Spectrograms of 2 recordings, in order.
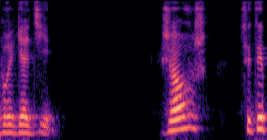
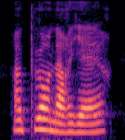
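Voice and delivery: ordinary delivery, nothing marked

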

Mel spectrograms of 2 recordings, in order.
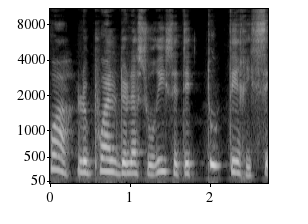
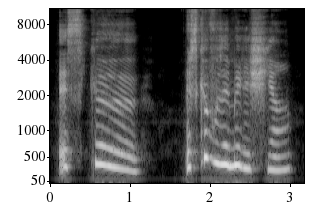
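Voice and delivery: higher, louder hurried stammer; flustered stammer; 8 semitones higher, 6 dB louder than usual. A narrator's reading. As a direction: trip over the words to change topic. Alice hurriedly changes subject. (bégaiement précipité, plus aigu et plus fort)

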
